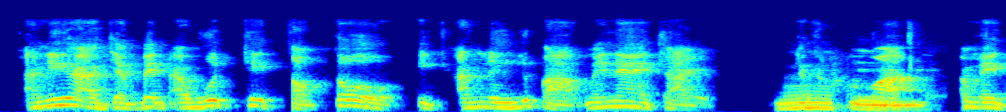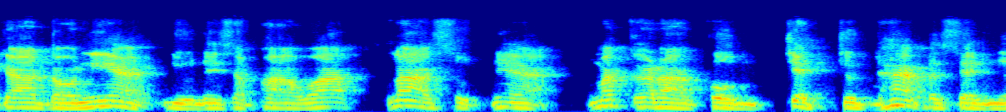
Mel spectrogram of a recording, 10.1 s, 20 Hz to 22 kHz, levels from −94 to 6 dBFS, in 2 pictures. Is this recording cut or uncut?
cut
